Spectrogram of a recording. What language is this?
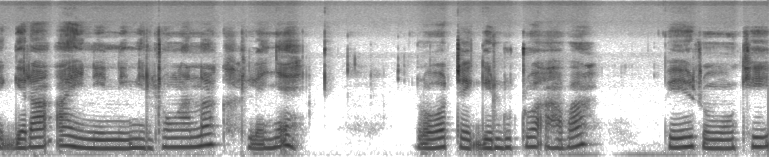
Masai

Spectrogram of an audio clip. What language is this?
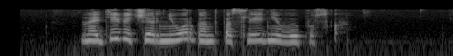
Russian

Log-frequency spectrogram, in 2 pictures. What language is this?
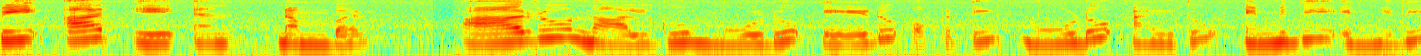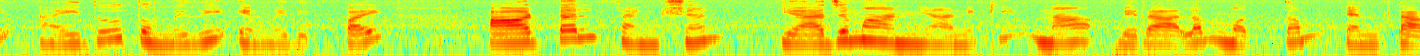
Telugu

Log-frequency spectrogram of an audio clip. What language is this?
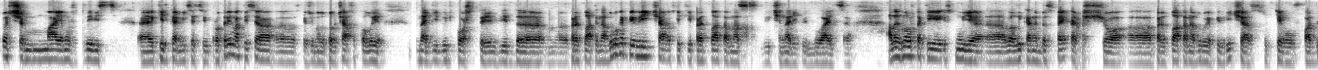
Ukrainian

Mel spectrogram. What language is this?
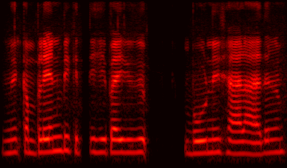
Dogri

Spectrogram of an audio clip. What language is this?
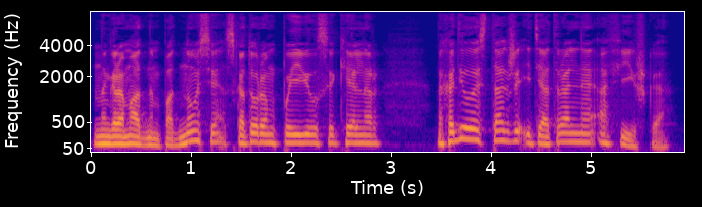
Russian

